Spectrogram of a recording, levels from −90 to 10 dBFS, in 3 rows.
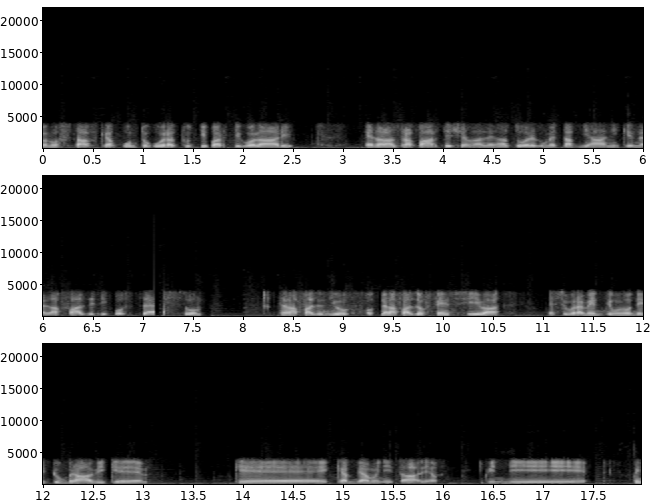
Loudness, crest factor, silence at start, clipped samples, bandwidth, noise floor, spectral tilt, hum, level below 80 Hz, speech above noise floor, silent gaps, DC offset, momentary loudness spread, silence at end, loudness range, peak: -26 LUFS; 18 dB; 0 s; under 0.1%; 4.2 kHz; -61 dBFS; -7 dB/octave; none; -66 dBFS; 35 dB; none; under 0.1%; 9 LU; 0 s; 3 LU; -8 dBFS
